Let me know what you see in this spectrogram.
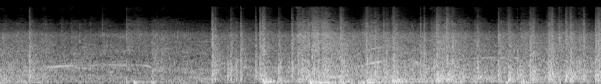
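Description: Aerial fireworks crackling and banging in quick succession. The bursts come thicker and louder from about two seconds in.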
